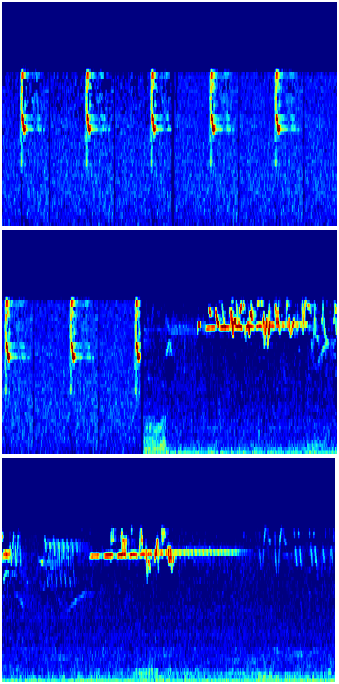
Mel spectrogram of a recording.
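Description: A bird's sharp single call, repeated evenly about every second and a half, eight times. After a sudden change about halfway through, rapid twittering chirps and a long, high, held whistle from birds follow over a faint steady low hum.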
